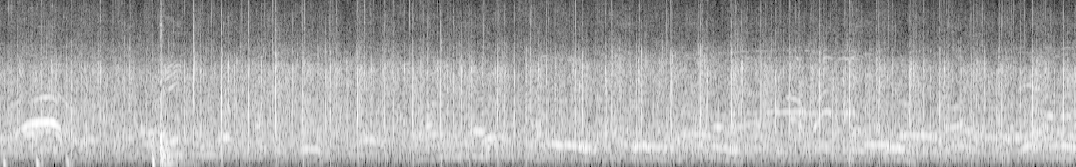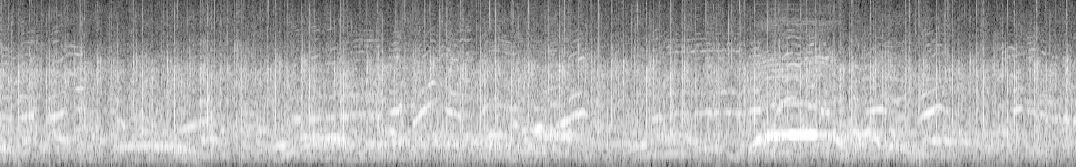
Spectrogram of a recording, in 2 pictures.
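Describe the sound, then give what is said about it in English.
An audience at a religious service claps their hands unto the Lord steadily and continuously, a dense wash of many hands with no single rhythm, while voices murmur and call out underneath at a fairly even loudness throughout. “Why do you clap your hands unto the Lord?”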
